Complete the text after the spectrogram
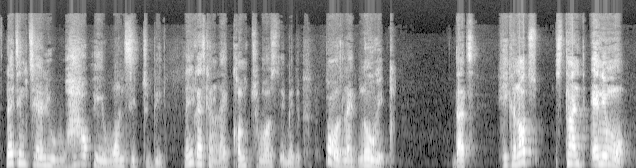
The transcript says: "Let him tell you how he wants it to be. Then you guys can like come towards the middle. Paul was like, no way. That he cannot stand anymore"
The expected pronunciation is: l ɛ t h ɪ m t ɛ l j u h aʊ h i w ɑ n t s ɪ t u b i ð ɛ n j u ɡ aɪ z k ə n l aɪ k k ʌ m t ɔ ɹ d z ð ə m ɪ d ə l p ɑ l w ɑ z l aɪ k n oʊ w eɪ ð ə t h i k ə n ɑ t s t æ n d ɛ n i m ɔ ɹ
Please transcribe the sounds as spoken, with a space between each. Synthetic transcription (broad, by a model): l ɛ t h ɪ m t ɛ l j u h aʊ h i w ɑ n t s ɪ t u b i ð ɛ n j u ɡ aɪ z k ə n l aɪ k k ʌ m t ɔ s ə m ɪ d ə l p ɑ l w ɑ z l aɪ k n oʊ w eɪ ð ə t h i k ə n ɑ t s t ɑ n d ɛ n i m ɔ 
